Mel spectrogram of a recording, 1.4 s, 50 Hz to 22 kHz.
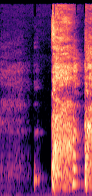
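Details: Two loud harsh cough bursts after a faint throat sound, interrupting speech; lingering cough, described as the last symptom to clear, from a recent illness the person says is not COVID-19; cannot talk for long periods.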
